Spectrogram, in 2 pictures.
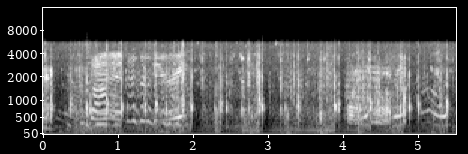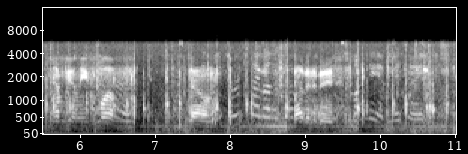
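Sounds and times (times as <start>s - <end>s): horse hooves on pavement: 0.0s - 11.0s.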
